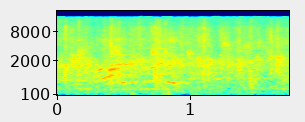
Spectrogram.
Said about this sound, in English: Come on, let's clap our hands. Hallelujah.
